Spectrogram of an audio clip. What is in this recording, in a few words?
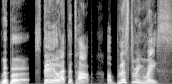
Narration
